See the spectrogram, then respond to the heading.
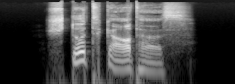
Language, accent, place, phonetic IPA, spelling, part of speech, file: German, Germany, Berlin, [ˈʃtʊtɡaʁtɐs], Stuttgarters, noun, De-Stuttgarters.ogg
- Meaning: genitive singular of Stuttgarter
